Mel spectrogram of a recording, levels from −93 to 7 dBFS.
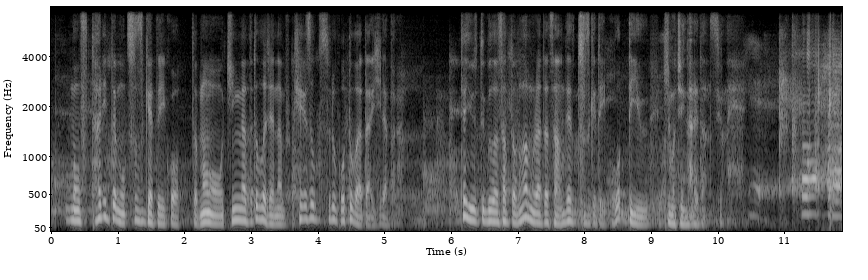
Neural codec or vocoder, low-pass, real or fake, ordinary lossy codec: codec, 16 kHz, 0.8 kbps, ZipCodec; 7.2 kHz; fake; none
